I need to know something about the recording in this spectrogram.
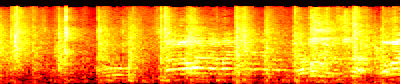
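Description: A crowd of young men shouts and cheers close by.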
